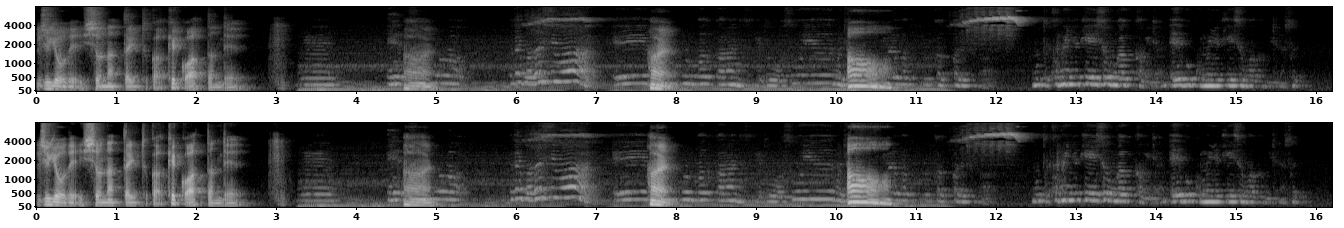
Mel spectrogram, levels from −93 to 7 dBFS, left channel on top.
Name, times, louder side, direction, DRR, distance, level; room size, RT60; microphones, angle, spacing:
voice 1, 0.0-2.5 3.0-3.1 4.6-5.0 7.6-7.9 10.1-10.7, right 4 dB, 75° right, 11 dB, 0.6 m, -26 dB
voice 2, 3.2-3.7 4.4-5.3 5.9-10.3 10.6-11.9 12.4-15.7, left 1 dB, 20° right, 0 dB, 6.9 m, -40 dB
sound 1, 3.3-11.3, left 2 dB, ahead, 4.2 m, -49 dB
sound 2, 6.1-7.2 10.2-10.3 11.4-12.7, left 2 dB, 15° left, 3.1 m, -41 dB
14.0 x 4.7 x 6.3 m, 0.43 s
head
